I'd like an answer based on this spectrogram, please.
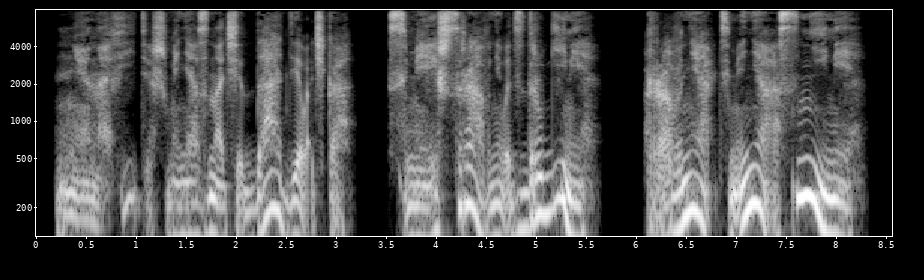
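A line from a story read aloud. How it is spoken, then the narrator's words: Halting, excited whisper. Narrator (Russian): Сбивчивый шепот подсказал, что и сам истязатель тоже здорово возбужден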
